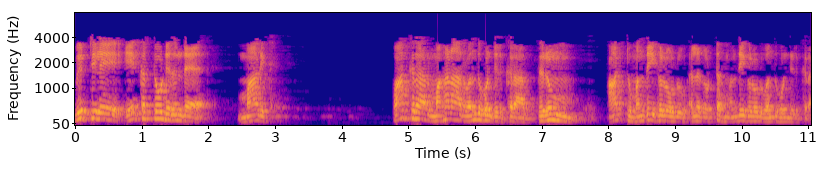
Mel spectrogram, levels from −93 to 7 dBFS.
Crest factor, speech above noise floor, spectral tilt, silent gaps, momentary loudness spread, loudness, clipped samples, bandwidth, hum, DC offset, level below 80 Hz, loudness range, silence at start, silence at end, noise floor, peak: 18 dB; 58 dB; -10 dB/octave; none; 8 LU; -16 LUFS; under 0.1%; 4.5 kHz; none; under 0.1%; -58 dBFS; 4 LU; 0 s; 0 s; -74 dBFS; 0 dBFS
